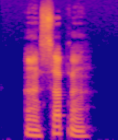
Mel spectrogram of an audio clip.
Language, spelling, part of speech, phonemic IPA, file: French, sapin, noun, /sa.pɛ̃/, Fr-sapin.ogg
- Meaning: fir, fir tree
